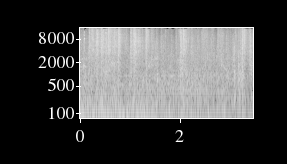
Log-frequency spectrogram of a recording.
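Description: Gunfire from enemies in the video game Uncharted 4, a dense, continuous burst of shots and booms filling the whole stretch without a break.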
